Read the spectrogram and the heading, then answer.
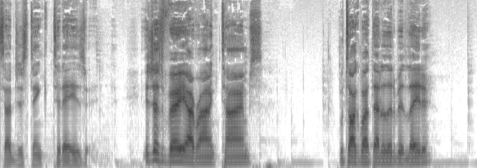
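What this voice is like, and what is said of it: Slightly raspy morning voice. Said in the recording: “my voice sounds a little raspy.”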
